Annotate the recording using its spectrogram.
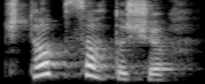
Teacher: b-dan sonra samit gəldiyi üçün p kimi tələffüz olunacaq. Yəni onda da cingiltili yox, çar olur.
